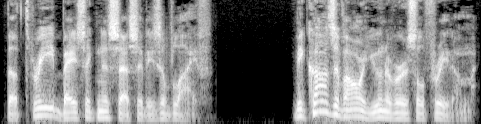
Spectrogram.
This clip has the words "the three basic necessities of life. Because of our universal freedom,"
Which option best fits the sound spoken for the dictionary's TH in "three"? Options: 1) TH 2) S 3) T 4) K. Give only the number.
1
